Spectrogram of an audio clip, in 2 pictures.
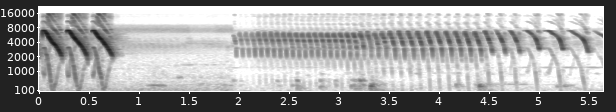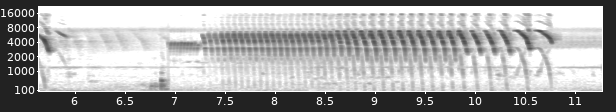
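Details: Canary giving quick whistled notes, then two long, even, fast trills separated by a pause, each ending in a few slurred notes.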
